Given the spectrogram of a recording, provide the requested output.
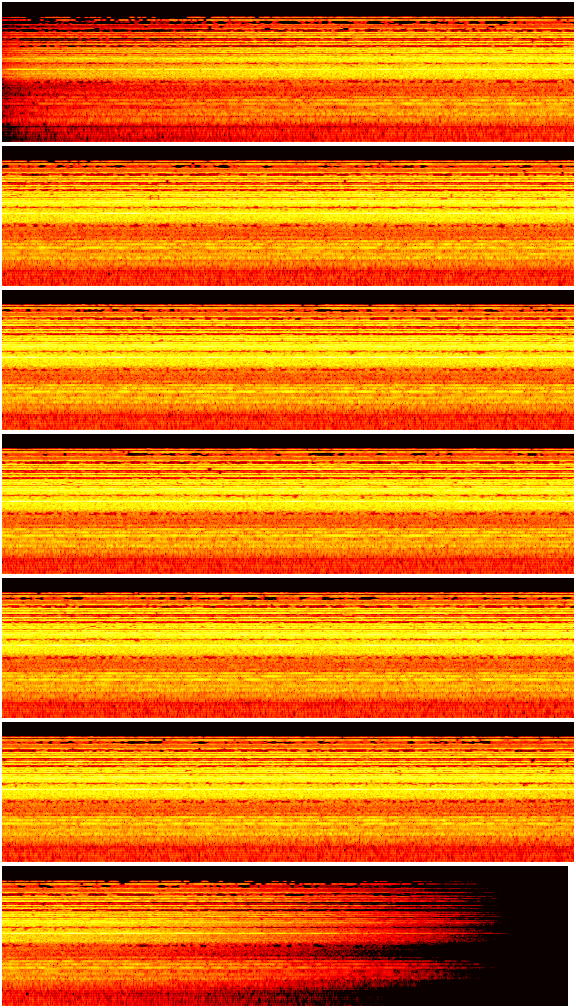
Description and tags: A high, intense ringing drone.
